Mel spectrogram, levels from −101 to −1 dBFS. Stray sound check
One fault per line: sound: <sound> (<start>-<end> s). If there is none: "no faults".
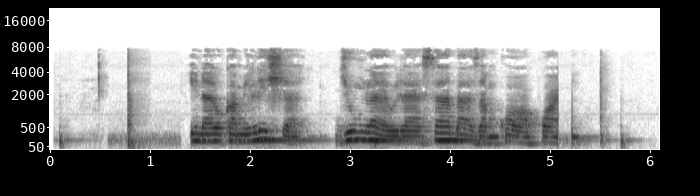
sound: thud (0.8-1.0 s)
sound: dropout (5.1-5.2 s)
